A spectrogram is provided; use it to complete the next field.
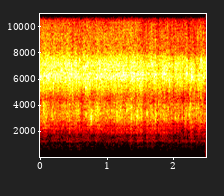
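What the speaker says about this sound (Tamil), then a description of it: "சோம்பு பட்டை கிராம்புலாம் பொரிஞ்சோன்னே கருவேப்பிலை சேர்த்துக்கோங்க" Curry leaves sizzle in hot oil alongside fennel, cinnamon and cloves for a mushroom kulambu: a loud, steady, bright crackling hiss that holds unbroken throughout, with no one talking.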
